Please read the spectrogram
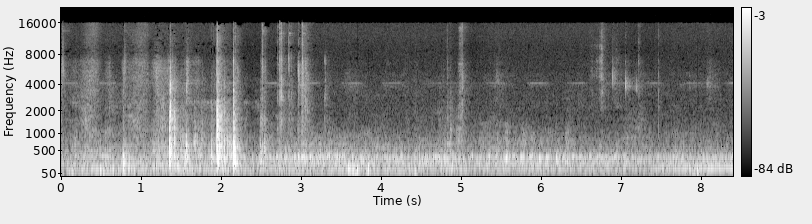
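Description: Sharp clicks and taps of a hand tool and small metal parts being handled, a cluster in the first three seconds with the loudest about two seconds in, then only a few faint ticks over a steady low hum.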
